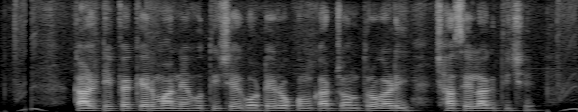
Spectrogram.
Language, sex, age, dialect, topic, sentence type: Bengali, male, 18-24, Western, agriculture, statement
